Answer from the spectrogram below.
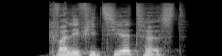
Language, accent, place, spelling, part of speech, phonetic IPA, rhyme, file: German, Germany, Berlin, qualifiziertest, verb, [kvalifiˈt͡siːɐ̯təst], -iːɐ̯təst, De-qualifiziertest.ogg
- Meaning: inflection of qualifizieren: 1. second-person singular preterite 2. second-person singular subjunctive II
